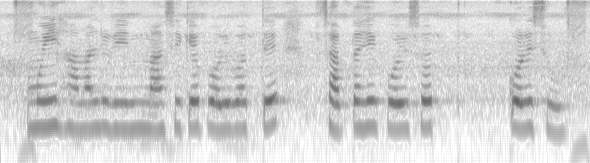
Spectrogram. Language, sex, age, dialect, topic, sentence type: Bengali, female, 25-30, Rajbangshi, banking, statement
